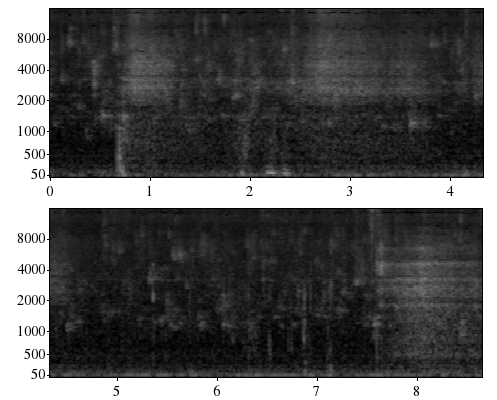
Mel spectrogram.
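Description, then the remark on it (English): Shower water runs steadily nearby, a continuous hissing spray broken by a few sharper splashes and knocks, with no voices present. “That's why the moment I get out of the shower, I don't even bother putting on a towel.”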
